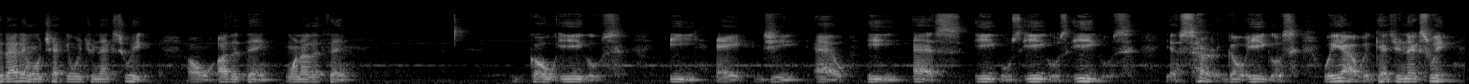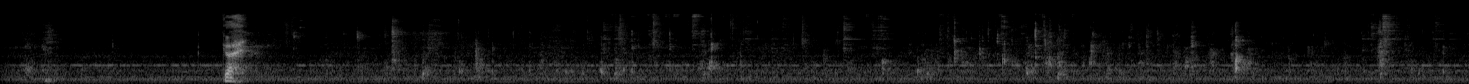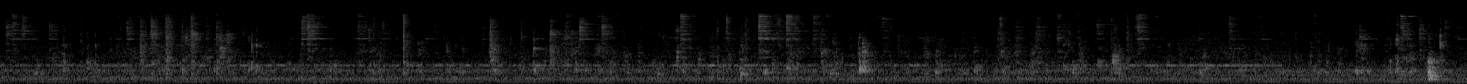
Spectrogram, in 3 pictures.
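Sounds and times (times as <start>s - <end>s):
dog eating from metal bowl: 5.5s - 13.0s, 17.3s - 44.0s
metal clinking against bowl: 20.1s - 44.0s.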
